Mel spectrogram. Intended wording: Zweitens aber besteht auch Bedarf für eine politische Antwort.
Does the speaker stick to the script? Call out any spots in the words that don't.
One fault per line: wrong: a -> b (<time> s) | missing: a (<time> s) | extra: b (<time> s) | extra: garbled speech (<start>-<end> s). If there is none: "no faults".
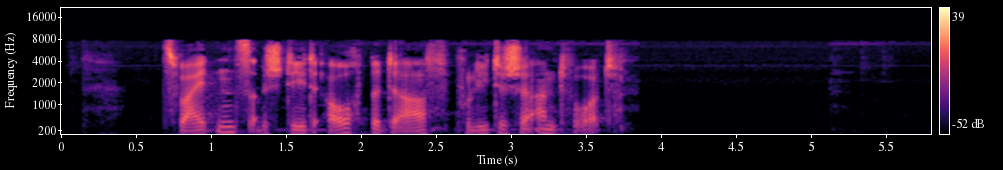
missing: aber (1.3 s)
missing: für eine (2.6 s)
